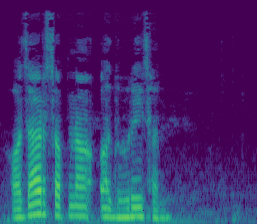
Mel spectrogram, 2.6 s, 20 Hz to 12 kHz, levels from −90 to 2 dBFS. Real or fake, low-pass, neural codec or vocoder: real; 9.9 kHz; none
